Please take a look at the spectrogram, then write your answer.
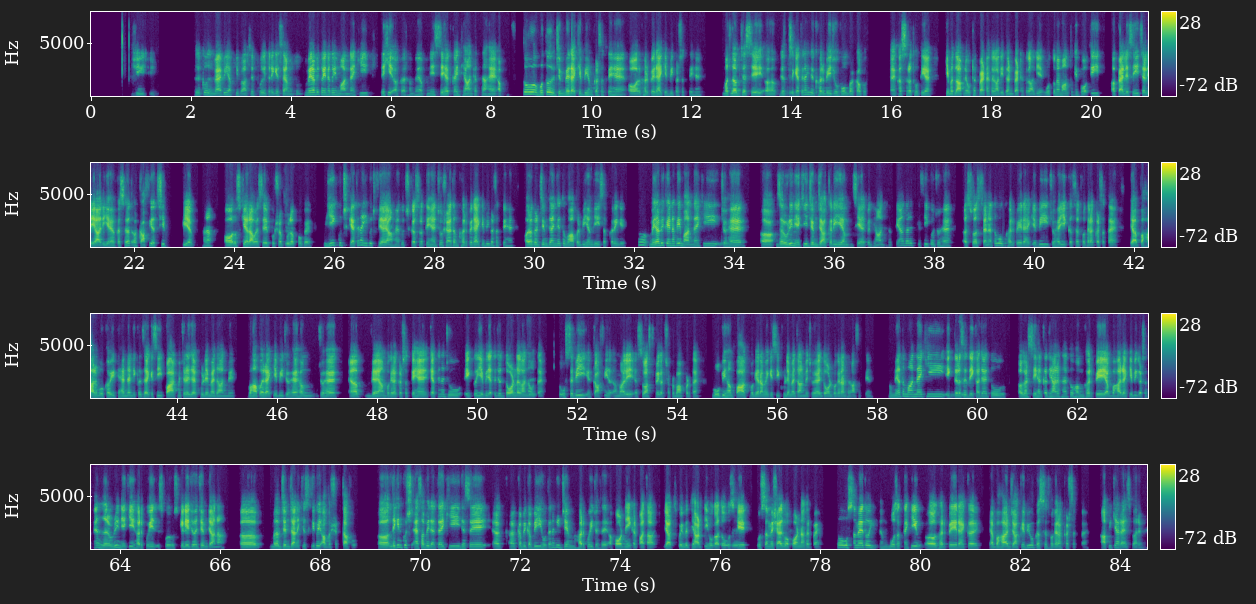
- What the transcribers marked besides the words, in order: tapping; in English: "होम वर्कआउट"; in English: "पुश-अप, पुल-अप"; in English: "अफोर्ड"; in English: "अफोर्ड"
- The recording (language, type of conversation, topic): Hindi, unstructured, क्या जिम जाना सच में ज़रूरी है?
